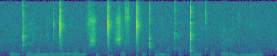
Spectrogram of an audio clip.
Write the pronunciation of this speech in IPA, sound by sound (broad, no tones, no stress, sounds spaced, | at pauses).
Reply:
õ n ʈʰ ɛ v ɔ̃ n j o ŋ͡ǀ ʏ ɭ ʏ l ɔ̃ n ɽ ɔ̃ s ʃ ɔ̃ p ɡ͡ǀ ɔ̃ ʃ ɛ s ǀʰ õ ʈʰ ɔ̃ j õ qʰ ɛ ǃ õ kʰ ɔ p ɛ ɭ ɛ j l ɔ̃ d õ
